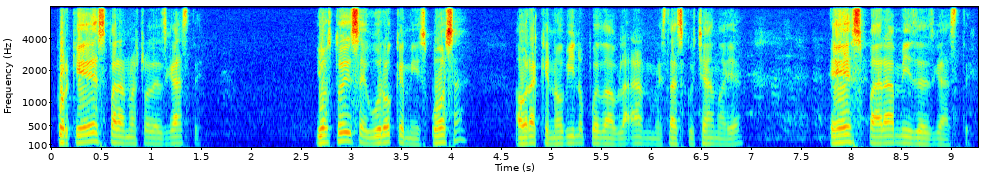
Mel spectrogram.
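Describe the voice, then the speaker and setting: A man's voice: medium pitch, steady tone, normal speed. Middle-aged Mexican man preaching folksy. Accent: Mexican Spanish. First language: Triqui. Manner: folksy, joking, asks the congregation for responses. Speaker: pastor. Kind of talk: sermon.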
